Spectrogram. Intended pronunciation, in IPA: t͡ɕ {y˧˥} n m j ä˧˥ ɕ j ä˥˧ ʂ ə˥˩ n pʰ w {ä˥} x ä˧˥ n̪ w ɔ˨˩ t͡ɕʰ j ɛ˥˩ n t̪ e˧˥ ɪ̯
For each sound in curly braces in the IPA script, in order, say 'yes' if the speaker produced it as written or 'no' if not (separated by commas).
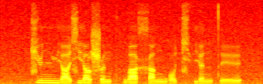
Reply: no, yes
